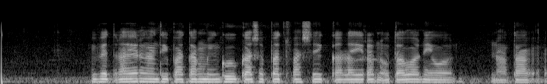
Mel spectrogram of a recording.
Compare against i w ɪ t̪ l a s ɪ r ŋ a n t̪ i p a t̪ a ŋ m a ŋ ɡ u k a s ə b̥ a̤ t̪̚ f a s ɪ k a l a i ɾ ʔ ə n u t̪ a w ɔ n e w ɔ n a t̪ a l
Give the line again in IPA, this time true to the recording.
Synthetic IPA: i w ɪ t̪ l a ɪ r ŋ a n t̪ i p a t̪ a ŋ m i ŋ ɡ u k a s ə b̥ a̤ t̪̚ f a s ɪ k a l a i ɾ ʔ a n u t̪ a w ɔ n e w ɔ n a t̪ a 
